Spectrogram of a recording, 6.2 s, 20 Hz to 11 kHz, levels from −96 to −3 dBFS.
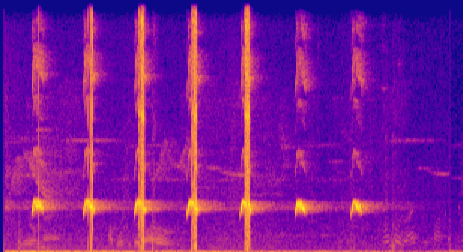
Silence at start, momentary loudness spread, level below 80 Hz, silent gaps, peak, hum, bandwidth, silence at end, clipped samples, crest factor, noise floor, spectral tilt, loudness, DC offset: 0.05 s; 9 LU; -32 dBFS; none; 0 dBFS; none; 11 kHz; 0.05 s; under 0.1%; 16 dB; -44 dBFS; 0.5 dB/octave; -12 LUFS; under 0.1%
